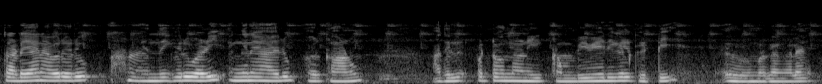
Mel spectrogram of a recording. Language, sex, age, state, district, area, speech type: Malayalam, male, 18-30, Kerala, Kozhikode, rural, spontaneous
